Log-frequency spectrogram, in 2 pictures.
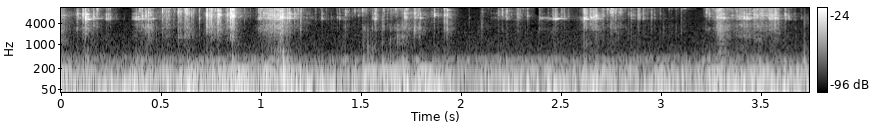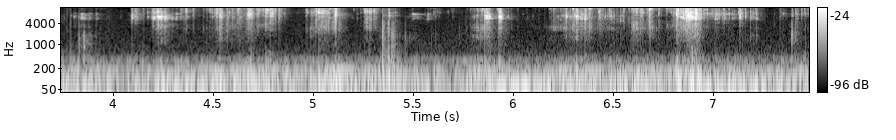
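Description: A metal ring sizer set, made of many small chrome-plated metal rings on a wire hoop, is held in the hand and shaken and jiggled. The rings rattle and clink against each other in quick bright bursts. The sound is very high and jangling, with short sharp hits over a faint low hum.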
